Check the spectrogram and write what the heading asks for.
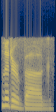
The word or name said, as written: litterbug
